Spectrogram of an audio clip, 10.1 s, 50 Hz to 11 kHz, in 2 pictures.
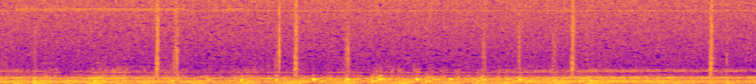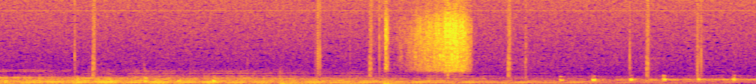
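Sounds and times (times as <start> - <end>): brief hiss of noise: 7.7 - 8.2.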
